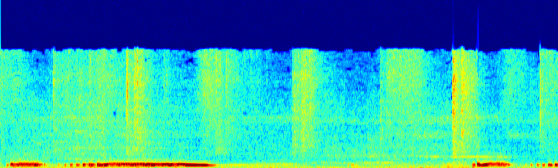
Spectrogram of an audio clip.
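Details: Local dove used as a lure call to make silent doves start calling again; low, husky cooing with a short opening coo, then a long drawn-out rolling coo, a quiet pause with faint high tones, and two short coos near the end.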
